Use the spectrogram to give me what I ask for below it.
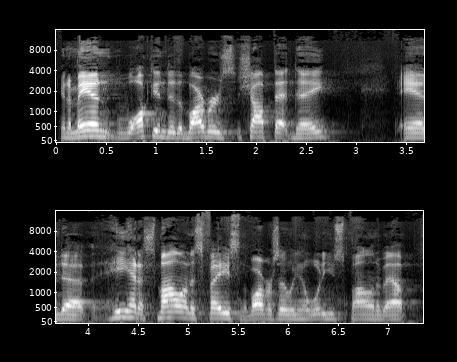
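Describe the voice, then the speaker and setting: A male pastor delivers a sermon in a loose, conversational way, joking with the people in front of him. His voice sits a little high for a man. He also reads scripture aloud. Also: steady tone, brisk, clean tone. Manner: conversational, joking with the congregation, frequent restarts.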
